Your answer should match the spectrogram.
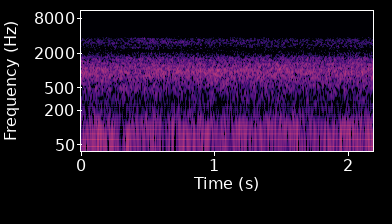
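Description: Quiet outdoor background: a faint, even hiss with a low rumble and no distinct sound.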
